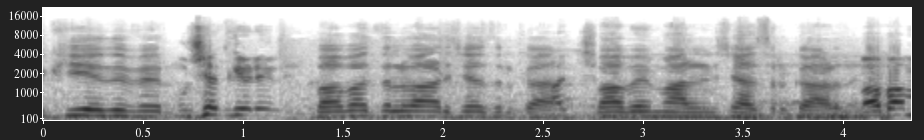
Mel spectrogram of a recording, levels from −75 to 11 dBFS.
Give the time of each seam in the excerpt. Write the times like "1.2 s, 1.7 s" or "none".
1.2 s, 2.7 s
